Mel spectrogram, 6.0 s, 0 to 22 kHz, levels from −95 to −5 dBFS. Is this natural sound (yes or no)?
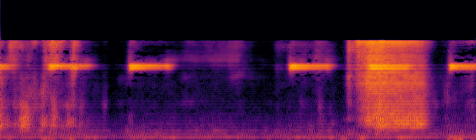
no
